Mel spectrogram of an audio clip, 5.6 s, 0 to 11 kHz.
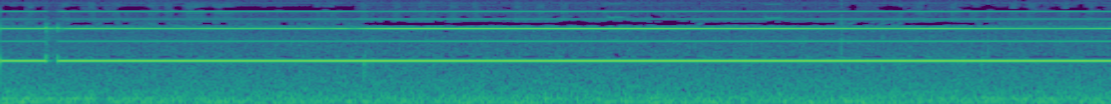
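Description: Continuity tester on an Airline portable radio model 84GCB-1062A, sounding a steady unbroken electronic tone through the slide switch in the off position, held without pause under a faint background hiss.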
